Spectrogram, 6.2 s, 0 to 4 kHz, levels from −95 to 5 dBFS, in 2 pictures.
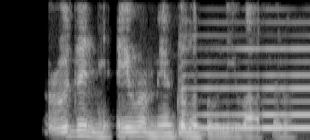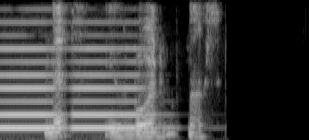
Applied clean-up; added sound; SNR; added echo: neural mask model RNNoise.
